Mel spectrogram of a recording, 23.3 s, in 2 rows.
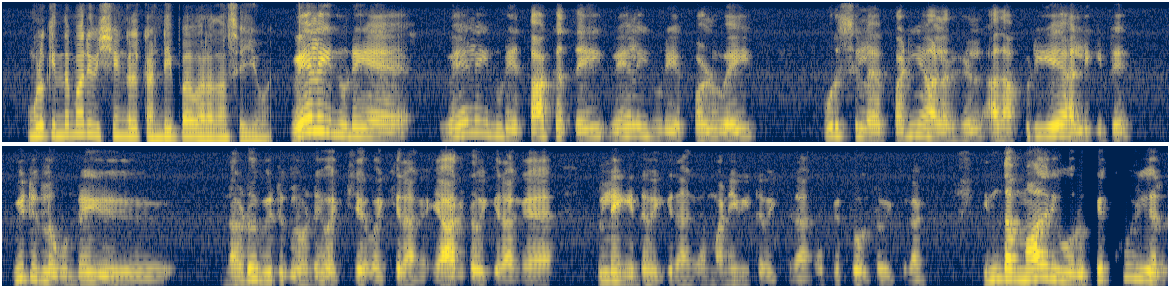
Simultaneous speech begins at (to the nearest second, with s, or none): none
